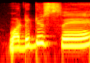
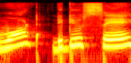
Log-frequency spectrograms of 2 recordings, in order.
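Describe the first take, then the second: First: Said in the usual way. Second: Very slow, each word laid out for learners; slow model phrase. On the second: Shown as a demonstration. Teacher to Tamil learners, slow clear model question. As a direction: drag the question out slowly like a teacher. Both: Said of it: "teacher models English phrase twice".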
